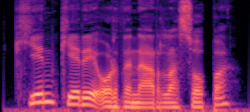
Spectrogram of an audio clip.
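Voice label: who wants to order the soup, Spanish, female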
